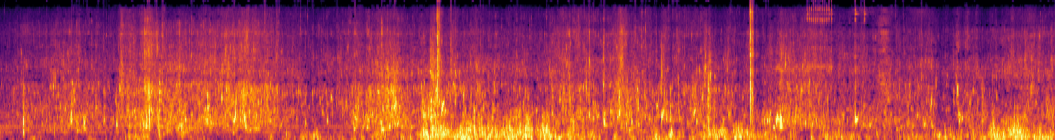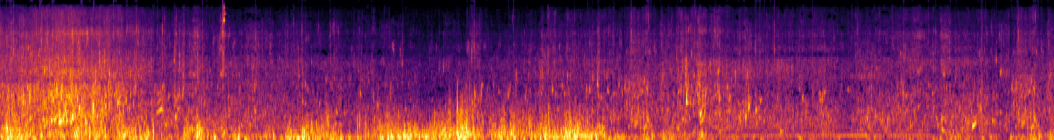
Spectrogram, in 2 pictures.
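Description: Small waves washing against a stone seawall, with wind on the microphone. The noise swells and fades in uneven surges, broken by a few sharp clicks.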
